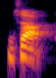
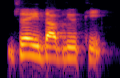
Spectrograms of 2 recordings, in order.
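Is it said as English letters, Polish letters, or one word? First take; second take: one word; English letters. First: It is spoken as a single short word. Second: The letters are spoken with English letter names. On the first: "the RFC suggests the same pronunciation as the English word JUT" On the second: "In English, I usually hear the pronunciation as JWT"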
